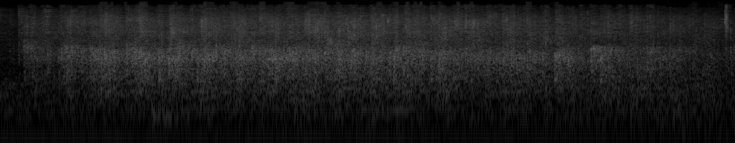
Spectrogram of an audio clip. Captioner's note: audience applause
